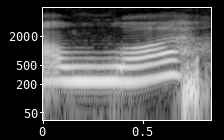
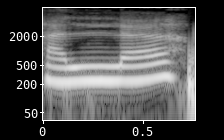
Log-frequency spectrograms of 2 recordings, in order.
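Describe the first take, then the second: First: The L is heavy, with a full mouth. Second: The L is light and thin. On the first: The letter before has a fatha or damma. "நல்லா ஹெவியாக ஓதணும்" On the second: The letter before has a kasra. "கெஸ்ரா வரும்போது அல்ல ஓதணும்"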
